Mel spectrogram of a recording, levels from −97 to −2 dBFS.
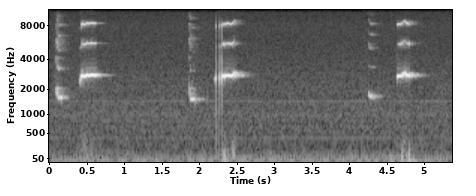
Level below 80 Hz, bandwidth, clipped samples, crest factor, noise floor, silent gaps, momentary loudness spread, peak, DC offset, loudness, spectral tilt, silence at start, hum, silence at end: -46 dBFS; 11 kHz; under 0.1%; 16 dB; -44 dBFS; none; 21 LU; 0 dBFS; 0.3%; -8 LUFS; 3 dB/octave; 0.1 s; none; 0.45 s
